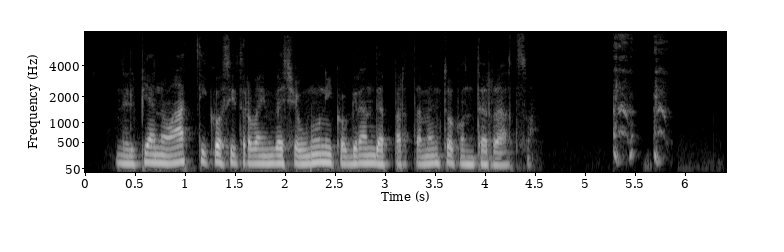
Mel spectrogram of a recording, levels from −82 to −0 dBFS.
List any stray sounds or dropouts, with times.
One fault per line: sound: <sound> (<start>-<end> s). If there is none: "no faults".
sound: cough (5.3-5.9 s)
